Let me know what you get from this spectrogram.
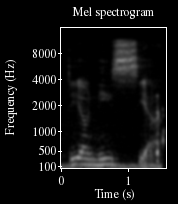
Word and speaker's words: Dionisia: Which is his mother, and I won't get into the whole family history, but his mother, Dionysia. – Spell that? – Dionysus, D-I-O-N-I-S-I-A, Dionysia.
